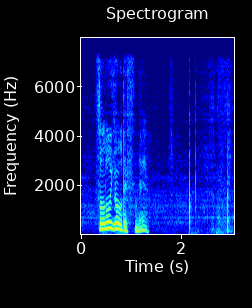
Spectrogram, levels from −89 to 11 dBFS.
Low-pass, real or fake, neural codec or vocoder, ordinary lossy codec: 7.2 kHz; fake; codec, 24 kHz, 1 kbps, SNAC; none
